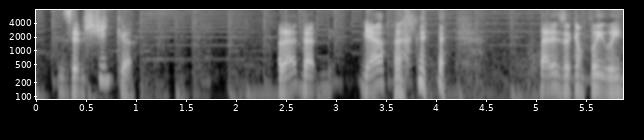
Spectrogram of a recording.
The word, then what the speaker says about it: Zebstrika: It's pronounced like paprika. Zevshika.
